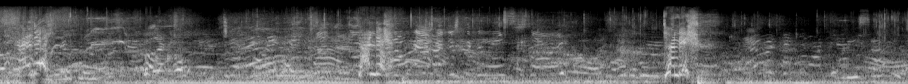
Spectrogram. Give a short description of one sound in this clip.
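A crowd of people chatters and calls out loudly nearby.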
